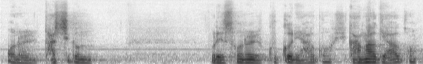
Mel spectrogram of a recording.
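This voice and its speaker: A man's voice: medium pitch, level tone, normal speed, breathy edge. A male pastor preaching a sermon emphatically, pressing the congregation with rhetorical questions.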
